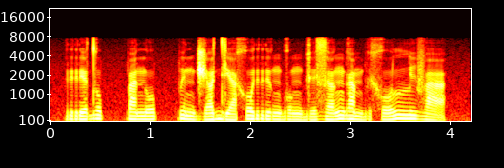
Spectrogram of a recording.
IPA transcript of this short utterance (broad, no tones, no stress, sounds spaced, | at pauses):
rʲ ɐ d o pː a n o pː ɪ n d͡ʒ ɐ dʲ a x o rʲ o ŋ ɡ o ŋ ɡ ɪ z ɐ ŋ ɡ a m b ɪ x o lː i v a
